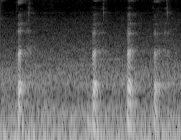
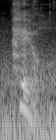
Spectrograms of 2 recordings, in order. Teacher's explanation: There is a voiceless counterpart which is the P p the P sound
